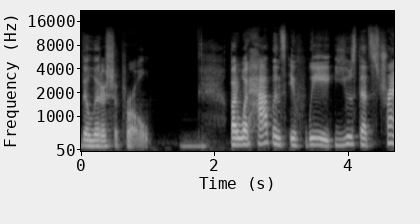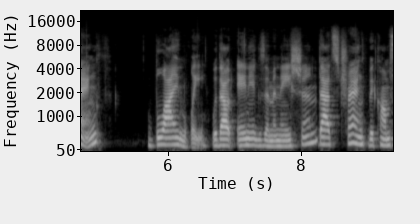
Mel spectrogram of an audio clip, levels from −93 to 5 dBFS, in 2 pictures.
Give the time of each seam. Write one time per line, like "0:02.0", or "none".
0:08.2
